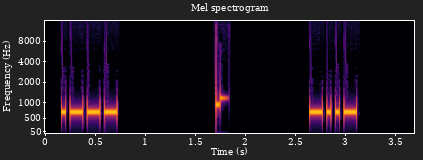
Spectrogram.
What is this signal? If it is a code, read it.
Morse code, heard as a keyed tone, about 28 wpm, 700 Hz. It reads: J X
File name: Single-Letter-Number-28wpm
